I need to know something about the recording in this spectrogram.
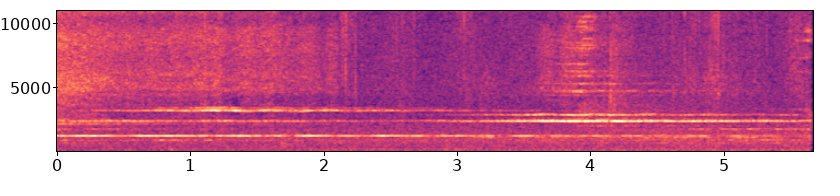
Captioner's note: high pitched humming frequency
